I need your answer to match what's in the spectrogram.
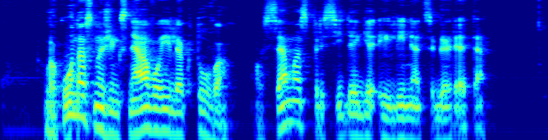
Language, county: Lithuanian, Vilnius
